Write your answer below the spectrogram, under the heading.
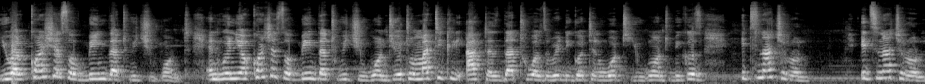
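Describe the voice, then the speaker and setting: Music plays behind a woman who talks very fast in an animated tone, with high pitch and lively intonation. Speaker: manifestation coach. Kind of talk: motivational talk.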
